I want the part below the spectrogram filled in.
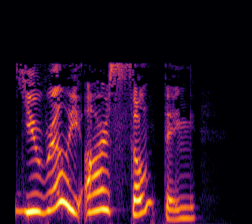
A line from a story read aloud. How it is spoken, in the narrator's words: laughing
